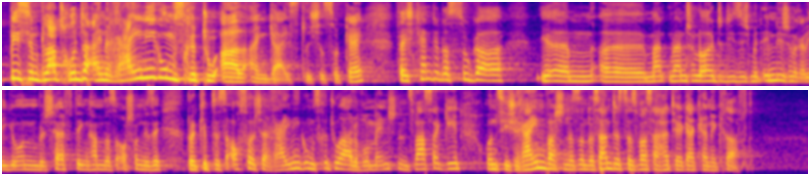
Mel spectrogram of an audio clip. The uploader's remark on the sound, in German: Audiomitschnitt der Predigt.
